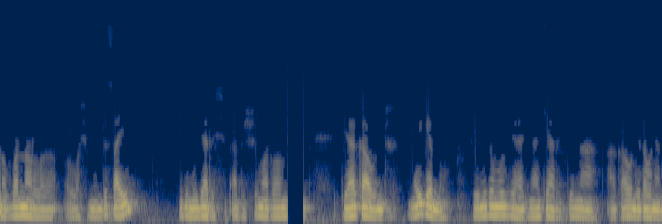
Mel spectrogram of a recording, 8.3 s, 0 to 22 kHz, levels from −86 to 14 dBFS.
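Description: At 3.59 s the player runs short of downloaded data and halts playback until more arrives, a rebuffering stall. The speech cuts to silence for 200 ms, ending at 3.79 s, then picks up exactly where it stopped, so nothing is lost but the pause lengthens the timeline.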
